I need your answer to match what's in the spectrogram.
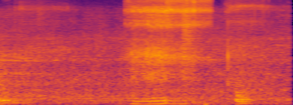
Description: my two and half year old nephew is snoring as hell and i decide to mess with him by painting on his face lol.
